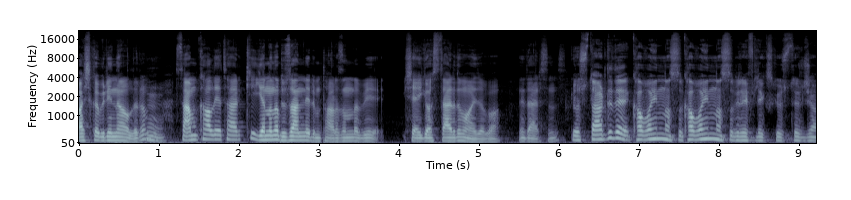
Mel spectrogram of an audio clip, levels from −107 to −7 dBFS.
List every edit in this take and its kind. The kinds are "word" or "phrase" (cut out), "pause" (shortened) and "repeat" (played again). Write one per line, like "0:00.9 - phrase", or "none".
0:01.5 - word
0:02.5 - word
0:03.8 - pause
0:06.1 - pause
0:07.6 - repeat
